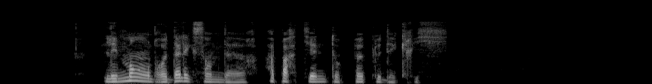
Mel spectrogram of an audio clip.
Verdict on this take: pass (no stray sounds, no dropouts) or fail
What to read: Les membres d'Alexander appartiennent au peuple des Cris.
pass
